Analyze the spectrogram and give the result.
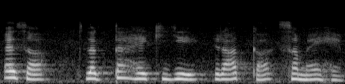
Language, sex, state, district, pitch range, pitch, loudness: Hindi, female, Bihar, West Champaran, 230-260 Hz, 245 Hz, -17 LUFS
